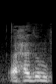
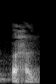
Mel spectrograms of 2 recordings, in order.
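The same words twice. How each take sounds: First: احد said with an -un ending, "ahadun"; tanween ending. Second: Said in the usual way. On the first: Shown as a demonstration. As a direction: sound the tanween on احد as a final "-un". (احد کے آخر میں تنوین، "احدُن") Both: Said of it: "تنوین ہے آخر".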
